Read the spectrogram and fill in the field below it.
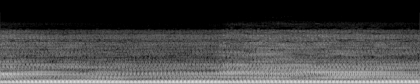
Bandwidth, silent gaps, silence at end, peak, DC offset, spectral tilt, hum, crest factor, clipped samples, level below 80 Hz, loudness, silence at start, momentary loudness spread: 5.4 kHz; none; 0 s; -6 dBFS; under 0.1%; -8.5 dB/octave; none; 10 dB; under 0.1%; -44 dBFS; -16 LUFS; 0 s; 1 LU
